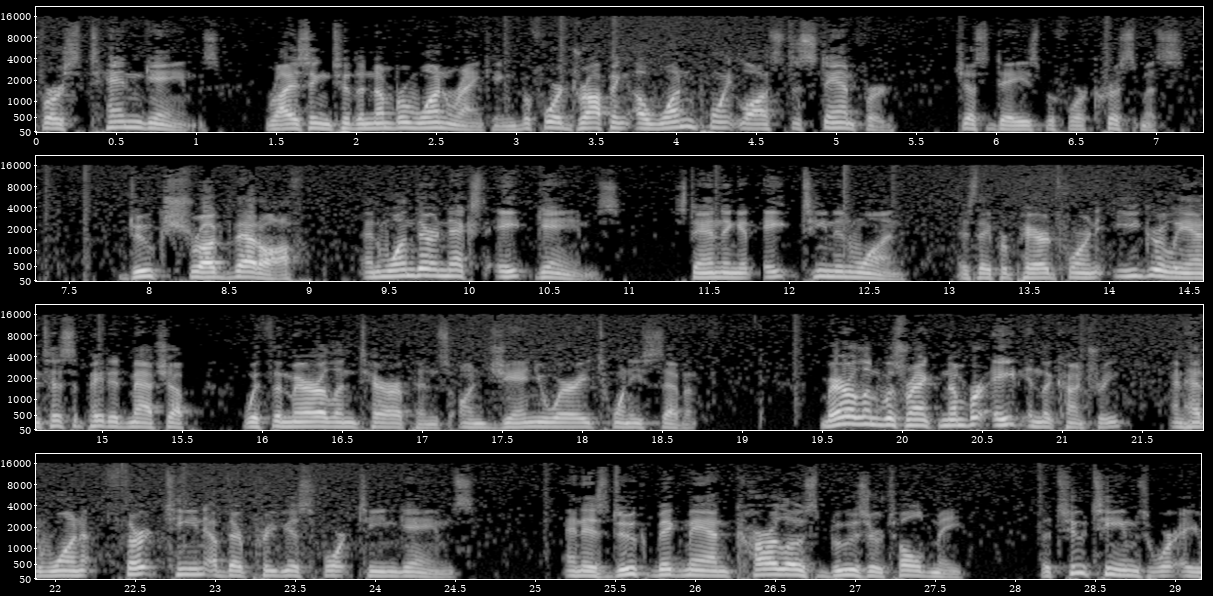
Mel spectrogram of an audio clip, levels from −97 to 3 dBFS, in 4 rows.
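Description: A speech recording with overdone noise removal throughout: an overly strong reduction pulls bands near the noise floor to silence, leaving twinkling specks in the background, unlike a gate's whole-signal cutoffs.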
